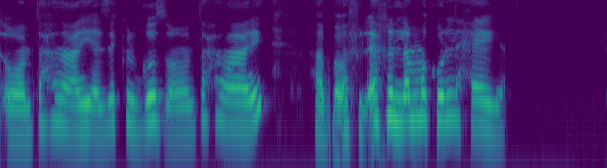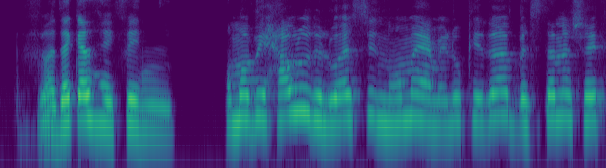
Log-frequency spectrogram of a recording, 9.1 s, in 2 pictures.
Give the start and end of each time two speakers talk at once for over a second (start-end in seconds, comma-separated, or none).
none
